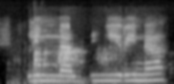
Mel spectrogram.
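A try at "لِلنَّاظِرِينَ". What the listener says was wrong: Bacanya kalau linnadzirina ya dibaca mati ujungnya. Walaqad ja'alna fis sama'i zayyanaha linnadhirin wa hafidnaha min kulli syaitonir rajim.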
